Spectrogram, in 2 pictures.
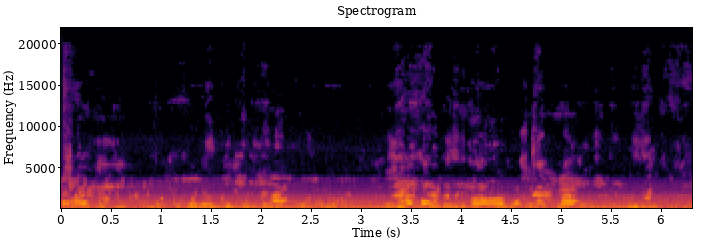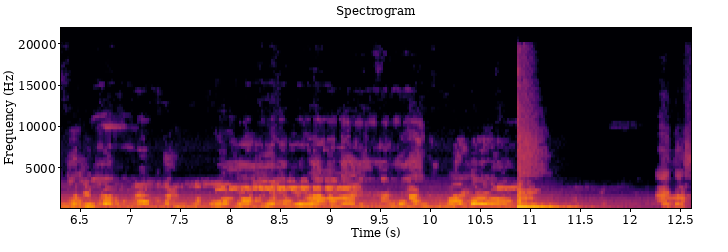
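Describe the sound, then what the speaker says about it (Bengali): Sound grenades go off during a police dispersal of marching madrasa teachers at a protest, with repeated booming bursts across a crowded street and a loud blast near the end, mixed with shouting and crowd noise. "আবারও সাউন্ড গ্রেনেড দিয়ে তাদেরকে ছত্রভঙ্গ করে দেওয়ার চেষ্টা"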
